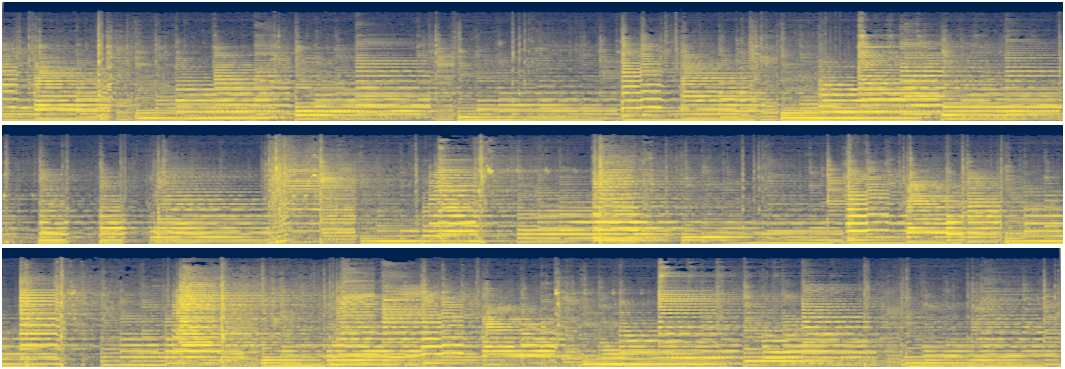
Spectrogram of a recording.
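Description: Instrumental guitar music: plucked guitar lines over low sustained bass notes that change every second or two.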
